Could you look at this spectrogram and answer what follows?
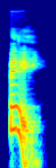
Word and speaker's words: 贝: It is this component pronounced bay.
